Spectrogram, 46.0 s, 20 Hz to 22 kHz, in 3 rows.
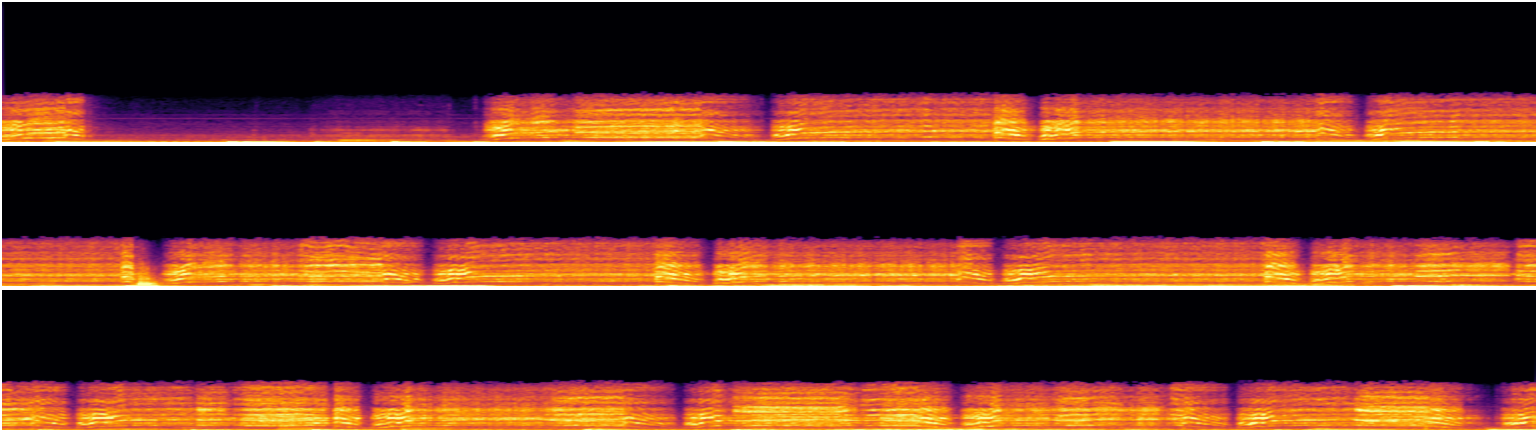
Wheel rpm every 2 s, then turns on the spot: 30, 10, 110, 140, 200, 170, 170, 220, 180, 170, 180, 160, 170, 210, 180, 170, 200, 180, 150, 180, 180, 150, 120.
0-4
